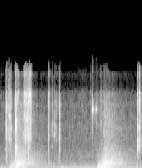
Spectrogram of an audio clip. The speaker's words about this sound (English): the sounds of gunshots bleed through the concrete that divides the range.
